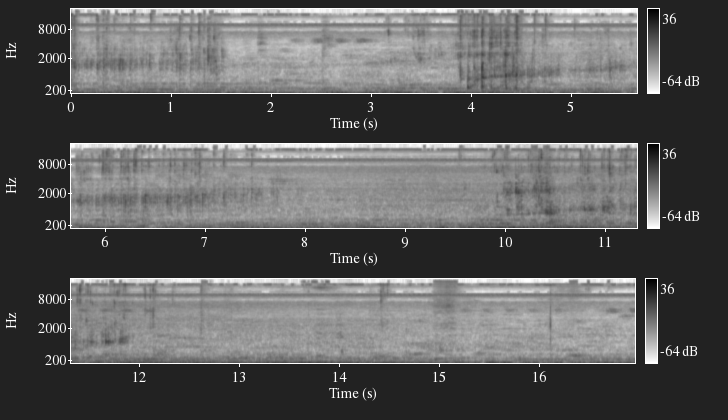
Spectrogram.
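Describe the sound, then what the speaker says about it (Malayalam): Lemon water mixed with coconut milk is poured into a glass in a home kitchen, with a few short splashing pours at intervals over a faint, steady background hiss. "നമുക്ക് ഗ്ലാസ്സിലോട്ടൊന്ന് ഒഴിച്ചു കൊടുക്കാം."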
